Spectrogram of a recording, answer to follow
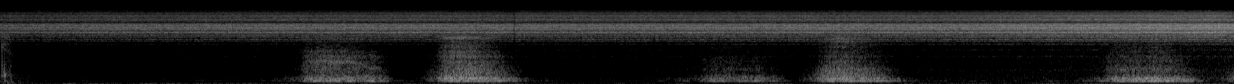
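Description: An astronaut's slow breathing inside a spacesuit helmet, breaths in and out about every four seconds, over a steady high hiss of the suit's air supply, as heard on a film soundtrack.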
